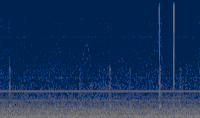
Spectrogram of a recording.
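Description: Low steady background noise with a faint, thin, steady high tone, and a couple of soft brief ticks near the end; no distinct sound event.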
